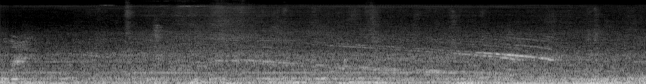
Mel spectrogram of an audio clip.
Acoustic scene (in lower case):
bus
